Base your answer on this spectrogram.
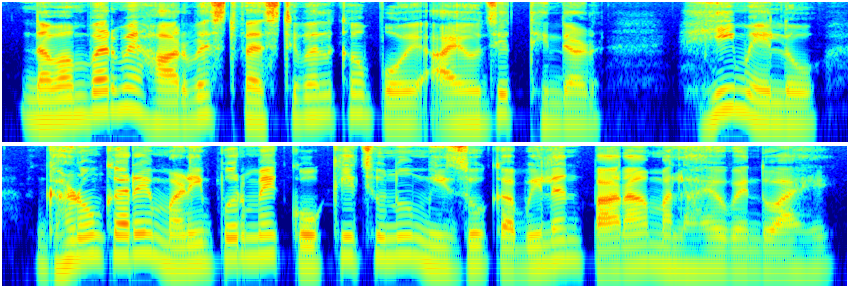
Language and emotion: Sindhi, neutral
